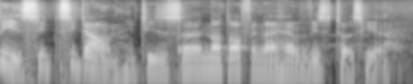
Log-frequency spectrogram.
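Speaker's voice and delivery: put-on French-accented character voice. Voicing a workshop owner inviting visitors to sit: French accent. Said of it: "the D M can do a French accent".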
